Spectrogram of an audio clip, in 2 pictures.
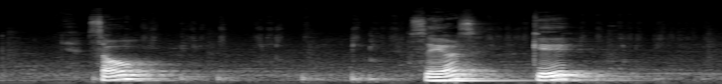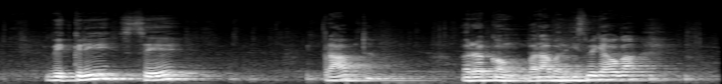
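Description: A man speaks calmly and steadily, close by, in short bursts with pauses.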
